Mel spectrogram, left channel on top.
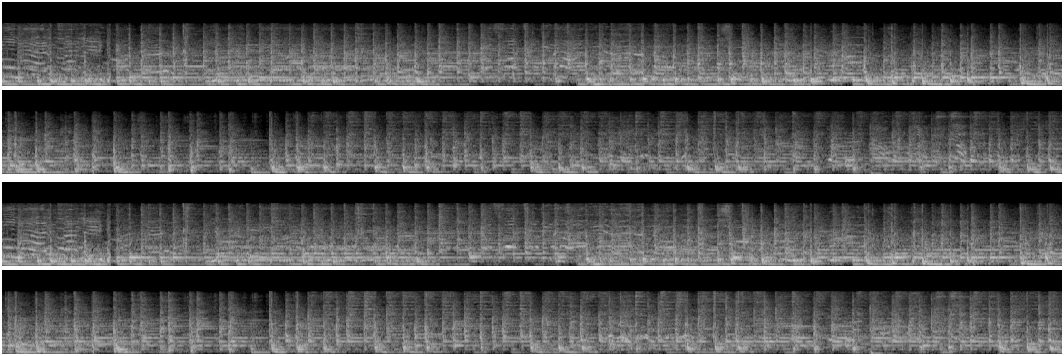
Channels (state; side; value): normal; both; correlation 0.61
